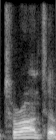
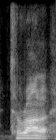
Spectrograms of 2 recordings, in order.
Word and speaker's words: Toronto: i got here either toronto that's interesting so you the the second t is silent such like in the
